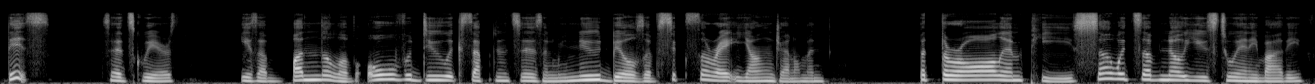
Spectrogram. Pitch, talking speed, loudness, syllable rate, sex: 175 Hz, 135 wpm, -18 LUFS, 4.2 syllables/s, female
